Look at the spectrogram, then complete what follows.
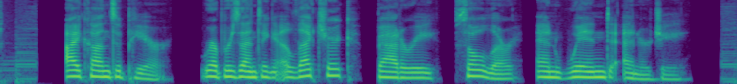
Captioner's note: voiceover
